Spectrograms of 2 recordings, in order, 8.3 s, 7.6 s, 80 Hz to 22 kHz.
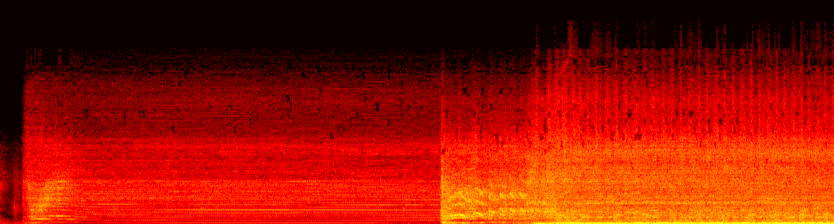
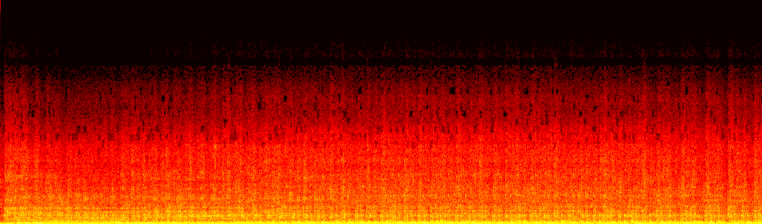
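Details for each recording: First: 1995 Dodge 5.9 Magnum V8 in 1951 Dodge dually, new Comp Cams Xtreme Energy 20-746-9 cam, 60lb injectors, GT45 turbo, engine hot: catches and settles into a fast, lumpy idle around 850 with steady cam chop, all eight firing; normal. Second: 1951 Dodge one-ton with a 1995 5.9 Magnum V8, new Comp Cams Xtreme Energy cam, 60 lb injectors and a GT45 turbo, first start: loud, choppy, lumpy idle. Two cylinders on one side appear not to be firing, with burnt or broken plug wires suspected.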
